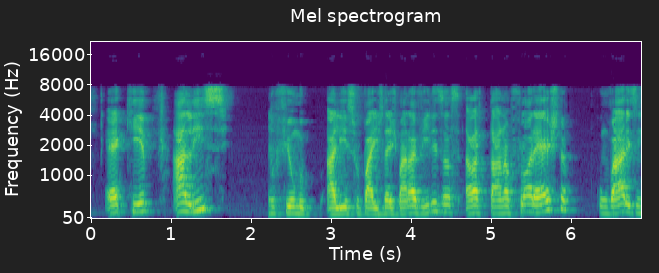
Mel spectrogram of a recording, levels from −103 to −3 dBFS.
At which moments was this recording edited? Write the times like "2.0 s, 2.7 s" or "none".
2.2 s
